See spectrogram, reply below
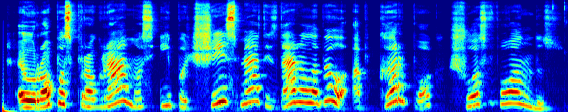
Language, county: Lithuanian, Vilnius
